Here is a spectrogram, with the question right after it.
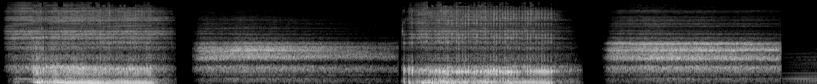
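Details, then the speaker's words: Snoring during sleep: loud, rough, rattling sounds alternating with softer breaths in slow cycles, each lasting one to two seconds. "घोरण म्हणजे काय जेव्हा तुम्ही झोपता तेव्हा तुमचे thought muscles relax व्हायला लागतात आणि तुमचा नेसल पॅसेज जो असतो तो पार्शली ब्लॉक व्हायला लागतो"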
